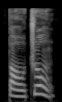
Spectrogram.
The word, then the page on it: 保重: bǎo zhòng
